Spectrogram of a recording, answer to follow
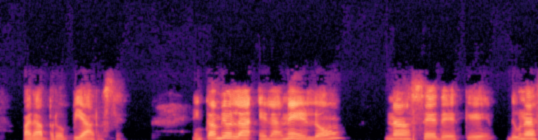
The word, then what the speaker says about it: anhelo: Este anhelo que se escribe con esa H muda intermedia.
